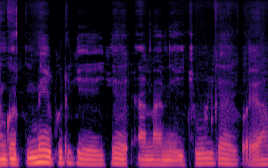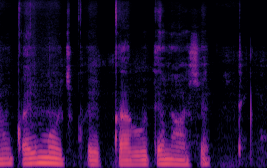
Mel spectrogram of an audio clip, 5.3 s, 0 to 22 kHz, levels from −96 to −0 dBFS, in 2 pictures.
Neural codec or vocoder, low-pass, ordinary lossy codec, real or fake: codec, 44.1 kHz, 7.8 kbps, Pupu-Codec; none; none; fake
